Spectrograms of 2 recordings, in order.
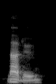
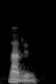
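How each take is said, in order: The two takes are said the same way.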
